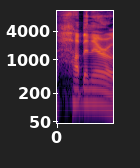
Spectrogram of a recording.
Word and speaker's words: habanero: thing yeah so it's so it's habin habanero habanero is how you're supposed to say it right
